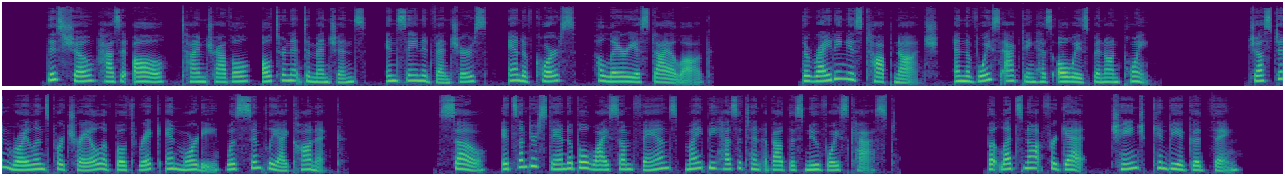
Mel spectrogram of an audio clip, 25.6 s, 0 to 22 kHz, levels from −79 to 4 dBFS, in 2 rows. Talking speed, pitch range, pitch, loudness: 150 wpm, 205-250 Hz, 230 Hz, -20 LUFS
